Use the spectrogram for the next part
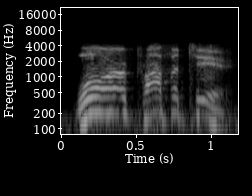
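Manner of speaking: ordinary delivery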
